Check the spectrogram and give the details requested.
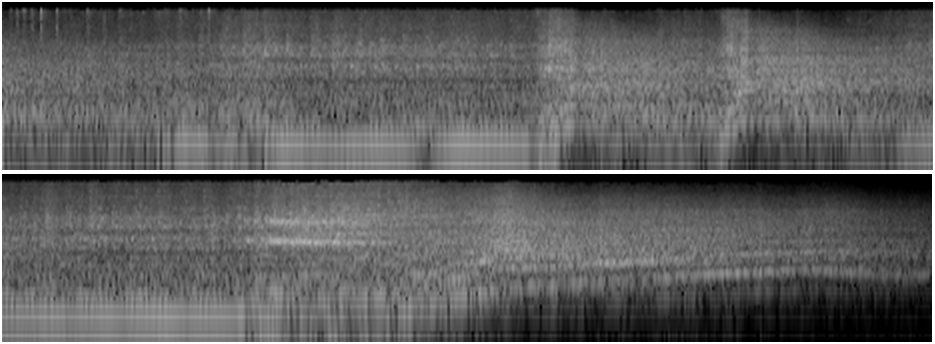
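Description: Sports car engine running with a deep, steady note, with two sudden sweeps a little after the start. About two-thirds of the way in it revs up in a long rising climb, then fades out.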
